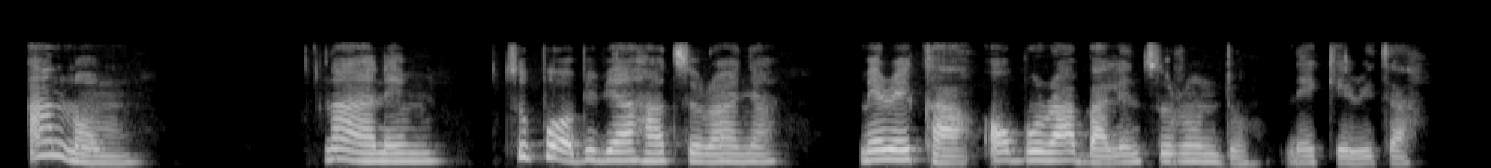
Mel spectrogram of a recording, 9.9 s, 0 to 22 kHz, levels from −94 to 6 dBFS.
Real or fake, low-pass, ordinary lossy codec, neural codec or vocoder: fake; 7.2 kHz; none; vocoder, 44.1 kHz, 128 mel bands, Pupu-Vocoder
